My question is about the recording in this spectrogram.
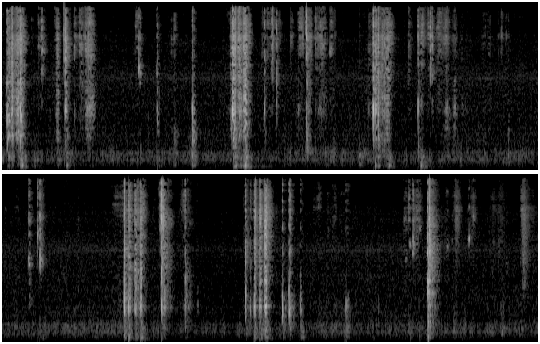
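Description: Kitchen knife slicing through beetroot and knocking on a cutting board, in irregular strokes a few seconds apart, some short and sharp, some a brief scrape, over a faint steady hum.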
